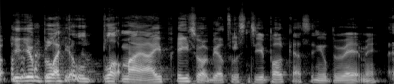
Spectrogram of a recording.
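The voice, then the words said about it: Yorkshire English accent, rising intonation. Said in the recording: “I'm from Yorkshire. I mean, do you find it easy to understand my accent? ... You go kind of like up. Yeah, there's a couple words I've missed”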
